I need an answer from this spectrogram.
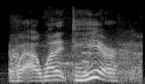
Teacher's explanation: The second feature here is a glottal replacement of final consonants. You can hear the glottal stop instead of a T.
